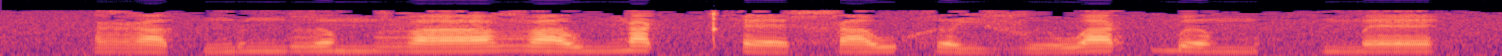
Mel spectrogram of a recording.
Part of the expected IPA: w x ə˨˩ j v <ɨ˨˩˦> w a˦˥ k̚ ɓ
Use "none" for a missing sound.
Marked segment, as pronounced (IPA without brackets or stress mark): ɨ˨˩˦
